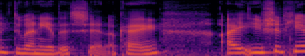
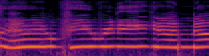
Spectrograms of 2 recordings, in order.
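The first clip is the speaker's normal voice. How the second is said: high squealing laughter; laughing; 3 dB louder, faster than usual. Real, not acted.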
